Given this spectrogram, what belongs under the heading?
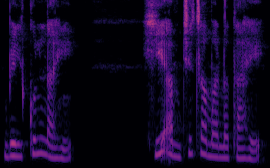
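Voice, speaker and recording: A woman's voice: medium pitch, a little slow, breathy edge. Affectionate older husband, as a woman reads him. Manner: warm, playful.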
